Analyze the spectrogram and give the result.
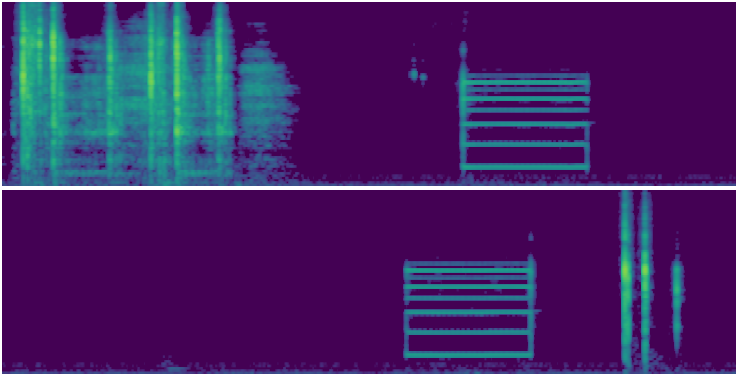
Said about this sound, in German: Ich telefoniere. Ich wähle Ihre Nummer.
